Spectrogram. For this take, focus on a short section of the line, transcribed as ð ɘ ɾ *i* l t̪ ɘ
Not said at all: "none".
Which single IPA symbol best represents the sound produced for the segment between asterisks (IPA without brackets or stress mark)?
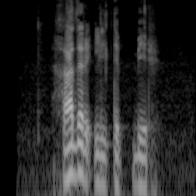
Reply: i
